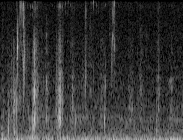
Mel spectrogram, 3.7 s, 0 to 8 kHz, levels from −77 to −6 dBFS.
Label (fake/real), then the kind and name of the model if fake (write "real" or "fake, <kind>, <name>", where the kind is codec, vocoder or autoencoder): real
